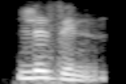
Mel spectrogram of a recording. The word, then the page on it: lysin: Indian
